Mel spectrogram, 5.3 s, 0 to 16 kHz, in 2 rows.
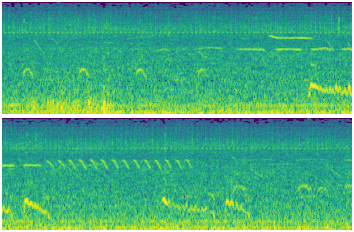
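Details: Wild turkey calling on May 7, 2021, with short falling yelps in small clusters, while a thin, high trill from another bird and a soft low hum run through the background.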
